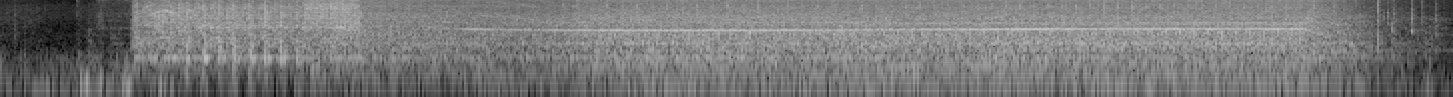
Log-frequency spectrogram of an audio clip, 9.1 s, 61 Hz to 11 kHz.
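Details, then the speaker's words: 2002 Chevy Malibu with a crank no-start, fuel pressure already checked and a spark tester in line: the starter grinds briefly, then the engine unexpectedly catches and settles into a steady idle. Intermittent fault, cause unfound. "no freaking way guys this tur just started out of nowhere you guys heard it"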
